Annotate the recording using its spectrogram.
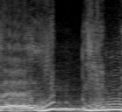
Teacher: அது ஆக இப் இம் இரண்டு மெய்களும் மேல் இதழும் இதழும்னா உதடுன்னு அர்த்தம் மேல் உதடும் கீழ் உதடும் பொருந்துவதாலே பிறக்கும்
